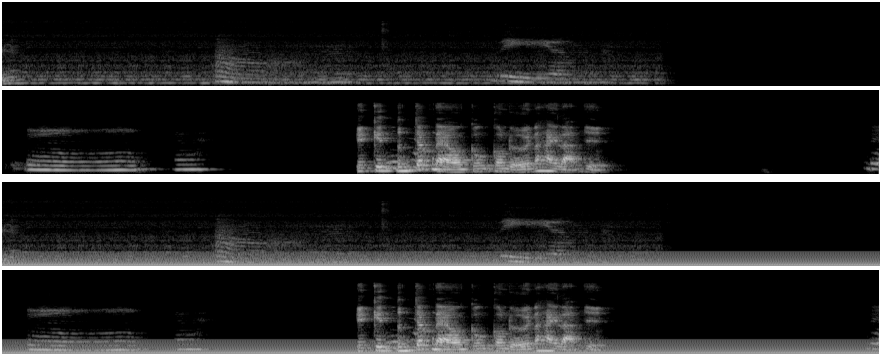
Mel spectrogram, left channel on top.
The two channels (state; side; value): noise; right; hum, 1 dB below the sound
